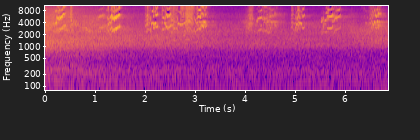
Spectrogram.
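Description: Birds chirping in short quick bursts of notes, repeating every half second or so, over a low steady background rumble.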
